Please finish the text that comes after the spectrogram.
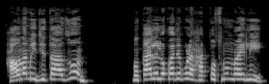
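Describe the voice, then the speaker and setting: A man's voice: very high voice, steady tone, rapid-fire, a bit bright, no echo, studio quality. A man playing a proud, angry village husband in a comedy cartoon, scolding in a Varhadi Marathi accent. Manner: scolding, firing off rhetorical questions. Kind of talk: amateur comedy cartoon dialogue.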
